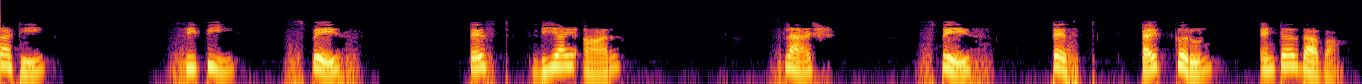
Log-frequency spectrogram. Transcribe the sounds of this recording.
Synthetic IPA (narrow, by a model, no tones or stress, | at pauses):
aʈi | sipi | spes | ʈesʈ | ɖiajʔaɾ | slæʂ | spes | ʈesʈ | ʈajp̚kəɾuːn | eɳʈəɾd̪aba̰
